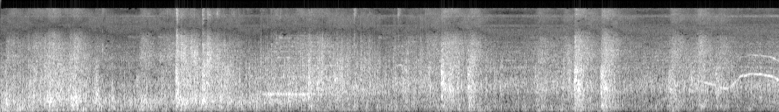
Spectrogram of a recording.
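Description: Indian Railways train running on the track: a steady rumble and rattle with irregular clicks and clanks from the wheels. Near the end a wavering wheel squeal begins.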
